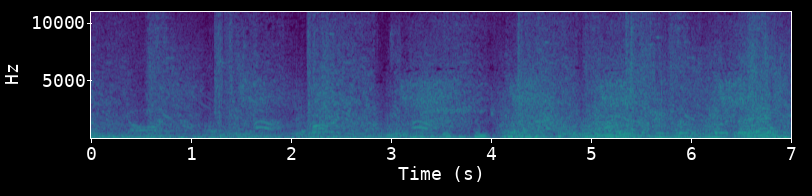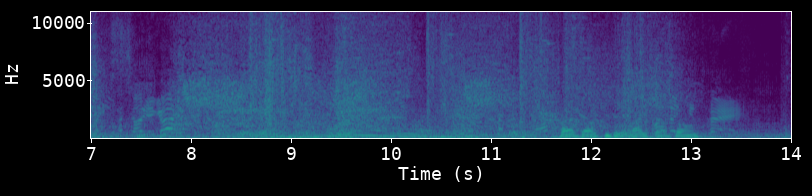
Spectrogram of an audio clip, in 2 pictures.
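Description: Swords clash and clang repeatedly.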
